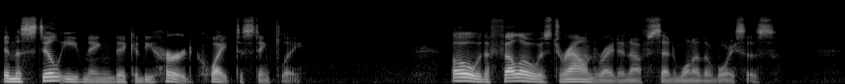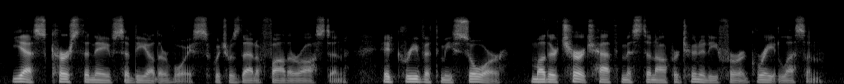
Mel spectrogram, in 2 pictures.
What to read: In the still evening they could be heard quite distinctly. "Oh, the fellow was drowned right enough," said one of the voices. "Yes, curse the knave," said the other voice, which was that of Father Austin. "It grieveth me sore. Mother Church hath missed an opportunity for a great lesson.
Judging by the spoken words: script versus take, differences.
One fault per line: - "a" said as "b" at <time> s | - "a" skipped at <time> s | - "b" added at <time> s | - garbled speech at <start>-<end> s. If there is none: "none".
none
